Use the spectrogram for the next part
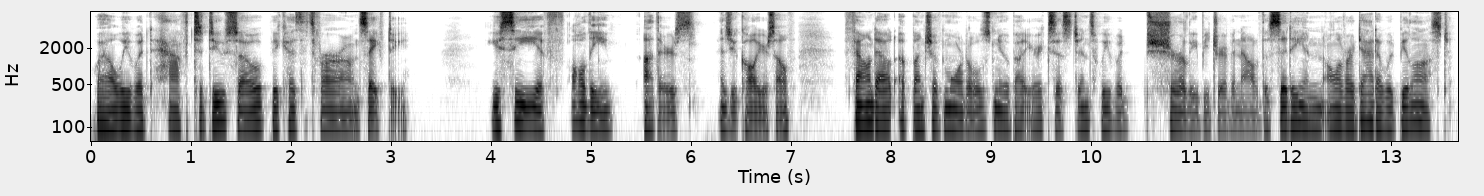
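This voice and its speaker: A man's voice: low voice, fairly even intonation, fairly quick, a little mellow, dry recording, studio quality. A man playing an earnest, formal, slightly awkward research scientist in a one-sided ASMR roleplay, speaking politely in wordy, precise sentences. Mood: earnest, reassuring.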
